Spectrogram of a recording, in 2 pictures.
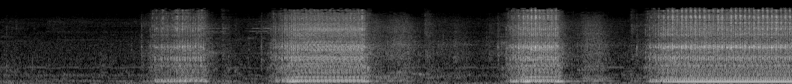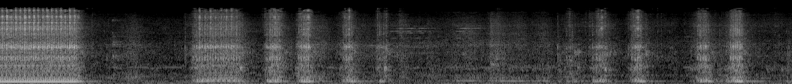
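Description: Pfaff industrial sewing machine stitching in start-stop runs, mostly about a second each with one longer run of about two seconds, then a string of very short bursts of a few stitches at a time in the second half.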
